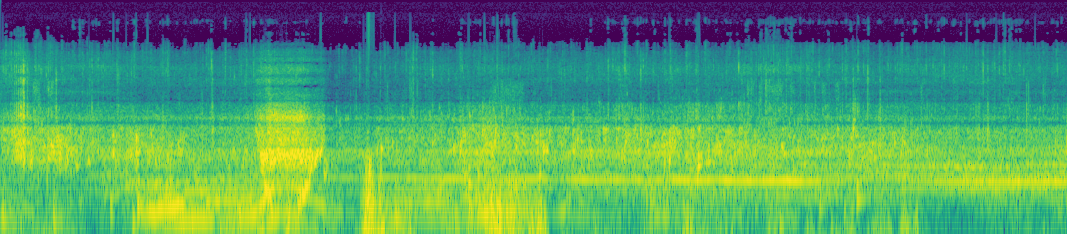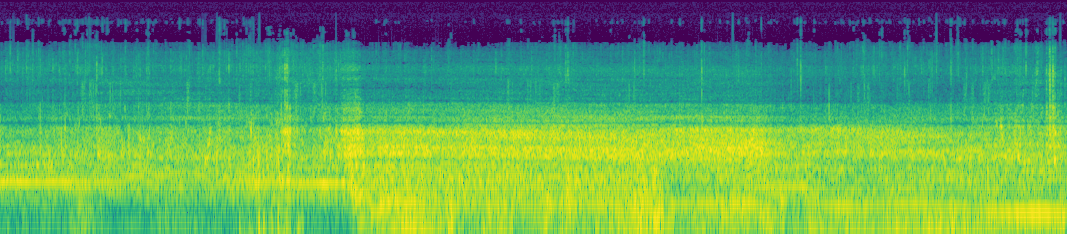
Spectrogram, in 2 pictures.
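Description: Muffled underwater noise picked up by a snorkeler's submerged camera: churning water with a low steady hum, and a brief louder gurgle about four seconds in.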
